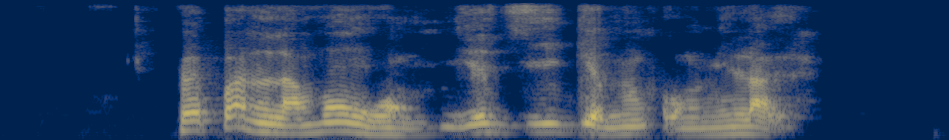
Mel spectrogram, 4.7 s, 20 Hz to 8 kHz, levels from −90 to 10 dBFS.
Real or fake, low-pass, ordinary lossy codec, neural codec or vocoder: fake; 7.2 kHz; AAC, 48 kbps; codec, 44.1 kHz, 2.6 kbps, SNAC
